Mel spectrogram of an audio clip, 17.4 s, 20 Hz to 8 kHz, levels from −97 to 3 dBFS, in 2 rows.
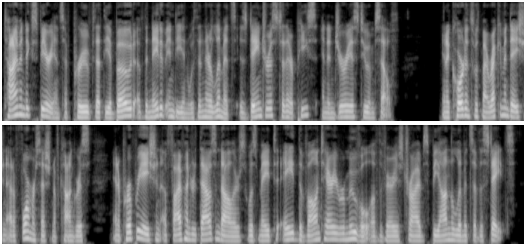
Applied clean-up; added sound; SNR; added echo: none; none; none; none.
